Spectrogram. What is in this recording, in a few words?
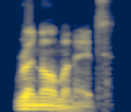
"renominate", British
